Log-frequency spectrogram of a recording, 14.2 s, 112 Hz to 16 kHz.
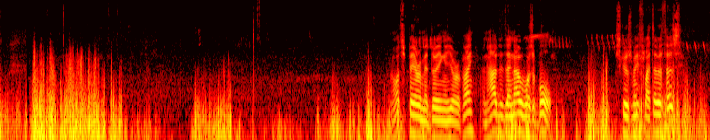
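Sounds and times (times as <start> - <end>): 
gusty wind buffeting the microphone outdoors at an old castle: 0.0 - 14.1
speech: 8.0 - 11.2, 12.4 - 13.8.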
